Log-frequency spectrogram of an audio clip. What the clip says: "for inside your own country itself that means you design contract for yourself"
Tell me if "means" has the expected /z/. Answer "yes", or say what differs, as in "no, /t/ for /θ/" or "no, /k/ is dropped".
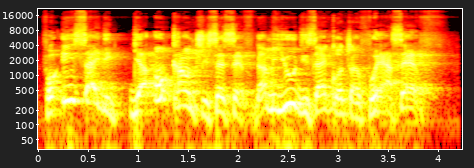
no, /s/ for /z/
